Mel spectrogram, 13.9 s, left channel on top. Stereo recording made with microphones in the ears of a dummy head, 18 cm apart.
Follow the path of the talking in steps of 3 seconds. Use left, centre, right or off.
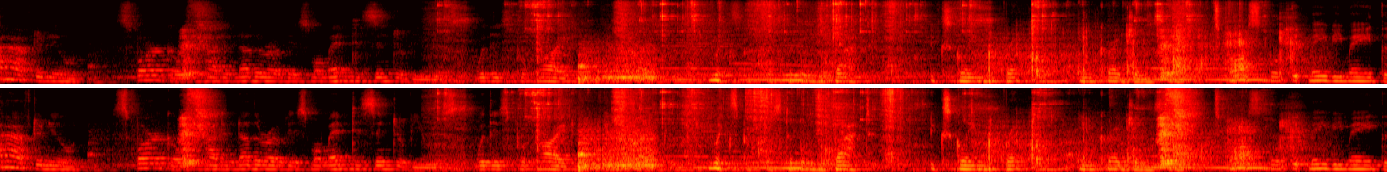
right, right, right, centre, left.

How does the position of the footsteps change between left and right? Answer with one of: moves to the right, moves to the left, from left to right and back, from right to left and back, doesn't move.
moves to the left.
